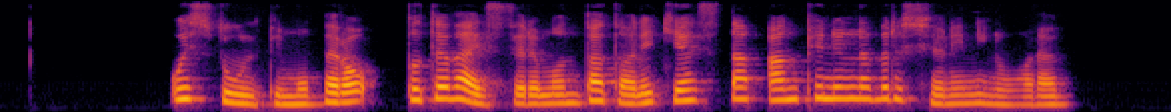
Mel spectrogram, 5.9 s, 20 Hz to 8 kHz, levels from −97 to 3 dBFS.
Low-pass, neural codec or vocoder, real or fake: 7.2 kHz; autoencoder, 22.05 kHz, a latent of 192 numbers a frame, VITS, trained on one speaker; fake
